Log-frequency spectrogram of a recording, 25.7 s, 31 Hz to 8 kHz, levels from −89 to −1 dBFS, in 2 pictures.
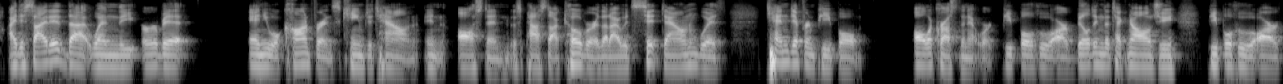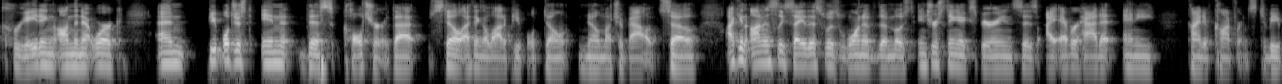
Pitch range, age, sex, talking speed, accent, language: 105-120 Hz, 30-49, male, 195 wpm, American, English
